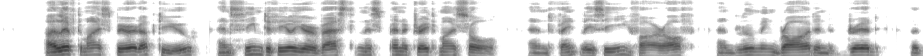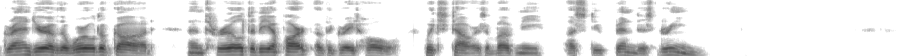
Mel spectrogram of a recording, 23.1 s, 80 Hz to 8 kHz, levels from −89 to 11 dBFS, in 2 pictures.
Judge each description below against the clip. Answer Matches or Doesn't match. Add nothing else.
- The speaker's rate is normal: Doesn't match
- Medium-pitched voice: Doesn't match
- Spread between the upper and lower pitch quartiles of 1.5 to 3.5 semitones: Doesn't match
